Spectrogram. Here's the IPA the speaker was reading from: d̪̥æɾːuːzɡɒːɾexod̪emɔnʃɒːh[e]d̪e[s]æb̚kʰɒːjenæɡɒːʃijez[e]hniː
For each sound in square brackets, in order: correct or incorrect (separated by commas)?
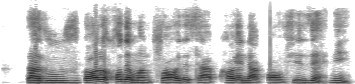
correct, correct, correct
